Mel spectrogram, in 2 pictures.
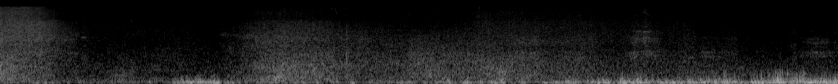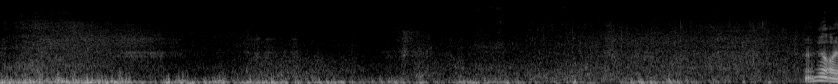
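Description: Waves and surf wash along a sandy beach at Delnor-Wiggins in Naples during a morning walk, a steady broadband roar mixed with wind buffeting the microphone, rising and falling over about seventeen seconds with no talk.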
